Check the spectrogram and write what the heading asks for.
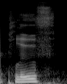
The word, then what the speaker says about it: Plouffe: can't say yeah trevor plouffe yeah yep it spelled weird but proof he's a pitcher for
